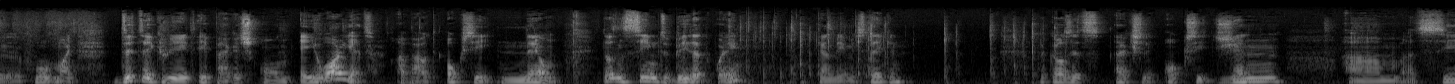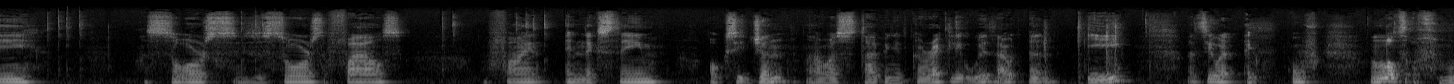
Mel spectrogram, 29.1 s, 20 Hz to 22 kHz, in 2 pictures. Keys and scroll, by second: 6.8 Up, 7.2-10.8 typing, 24.9 Up, 25.3 BackSpace, 25.6 Return.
